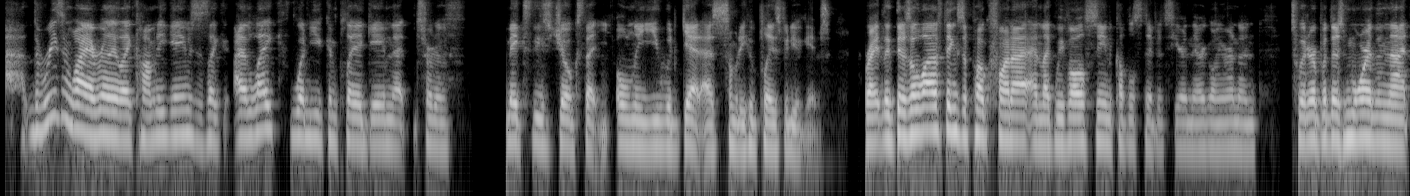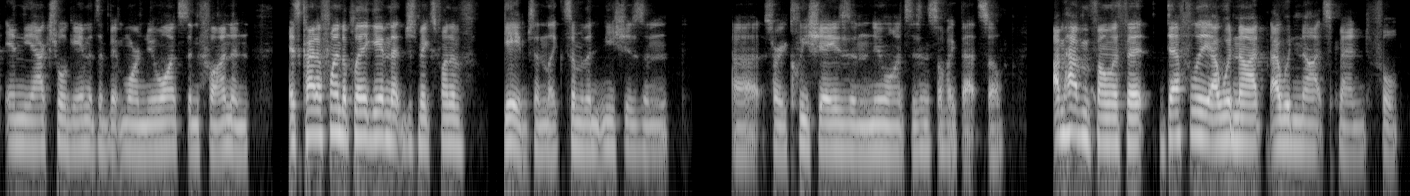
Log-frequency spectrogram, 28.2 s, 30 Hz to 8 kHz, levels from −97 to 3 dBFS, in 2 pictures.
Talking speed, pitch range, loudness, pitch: 260 wpm, 125-155 Hz, -24 LUFS, 135 Hz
